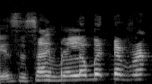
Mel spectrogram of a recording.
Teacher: he just does this weird vocal fry thing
